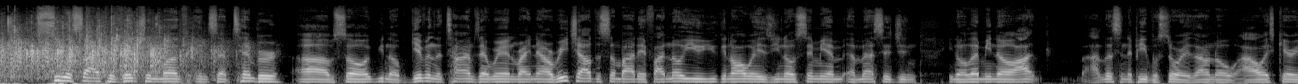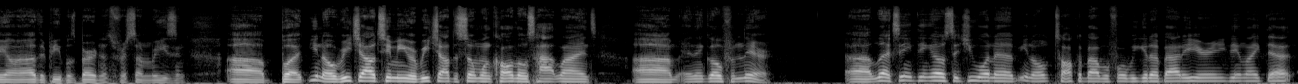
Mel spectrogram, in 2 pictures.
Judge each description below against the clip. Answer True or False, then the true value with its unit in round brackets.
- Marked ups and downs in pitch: False (4.0 semitones)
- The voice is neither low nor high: False (125 Hz)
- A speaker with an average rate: False (245 wpm)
